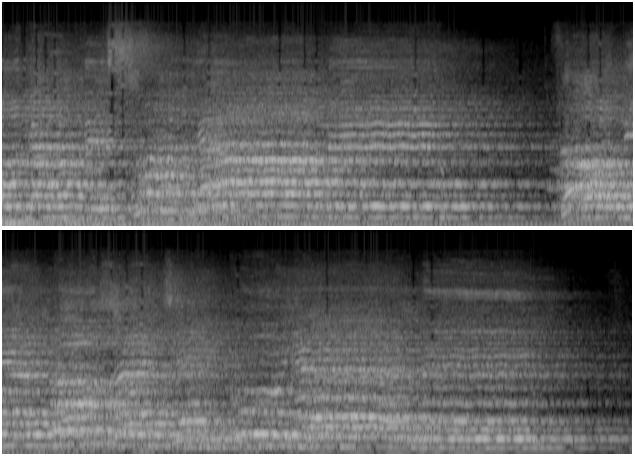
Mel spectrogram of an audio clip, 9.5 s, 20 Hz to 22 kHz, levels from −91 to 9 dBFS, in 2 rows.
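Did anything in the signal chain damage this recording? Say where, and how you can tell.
Yes. A block size mismatch (truncated) at the driver or buffer stage runs through the whole recording, heard as a steady 100 Hz buzz. Each block arrives slightly longer than the reader takes, so its tail is discarded every 10 ms. The discarded portion is too small to change the speed perceptibly.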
